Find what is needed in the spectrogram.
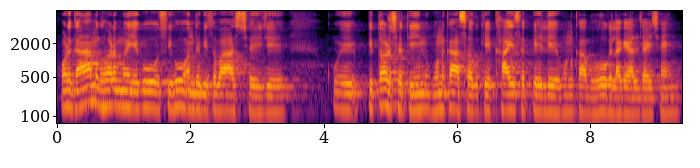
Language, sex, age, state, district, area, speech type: Maithili, male, 18-30, Bihar, Madhubani, rural, spontaneous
